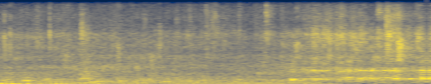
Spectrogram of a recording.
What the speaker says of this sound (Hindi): आज तेज़ बारिश आ रही है, बड़ी ज़ोर के साथ बारिश आ रही है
